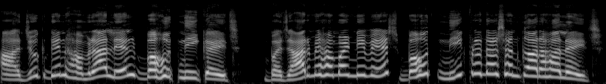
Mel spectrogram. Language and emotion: Maithili, happy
